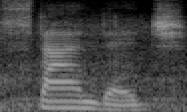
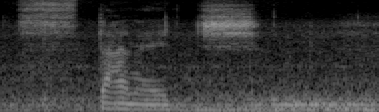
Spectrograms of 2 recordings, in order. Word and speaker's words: Standedge: I did that I it turns out I mispronounced that because it's written stand Edge and I was calling it standedge and then I recently heard Robbie coming on his canal boat Diaries and he pronounces his things correctly and apparently it's stanage and it's going to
